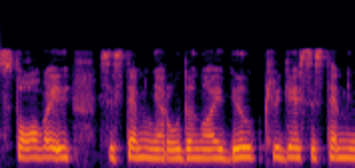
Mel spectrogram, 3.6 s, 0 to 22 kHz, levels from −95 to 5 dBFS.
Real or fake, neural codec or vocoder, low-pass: fake; codec, 16 kHz, 16 kbps, FunCodec, trained on LibriTTS, 50 frames a second; 7.2 kHz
